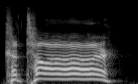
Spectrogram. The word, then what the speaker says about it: Qatar: I actually prefer pronouncing it cutter, but people get tense when you do that. – Isn't that how it's actually pronounced, though? – You can pronounce it either way. Like, legitimately, it is pronounced either way.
